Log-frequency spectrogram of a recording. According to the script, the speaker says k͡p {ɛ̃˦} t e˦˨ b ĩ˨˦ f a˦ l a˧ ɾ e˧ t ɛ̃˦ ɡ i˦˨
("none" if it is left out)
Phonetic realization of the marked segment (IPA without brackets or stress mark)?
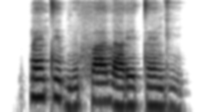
ɛ̃˦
